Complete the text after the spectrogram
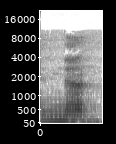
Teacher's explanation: Do N, você vai utilizar a língua encostando os alvéolos. Então, vai ser N, como T, D. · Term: Alveolar e nasal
